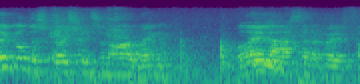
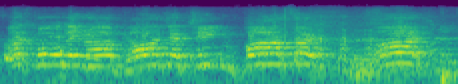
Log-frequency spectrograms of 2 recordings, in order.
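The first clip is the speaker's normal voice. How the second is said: loud, higher accusing shout; angry heckle; 9 semitones higher, 13 dB louder, slower than usual. Acted. Punter shouting that the masked jockey is a cheat. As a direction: call the cheat out to the room.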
